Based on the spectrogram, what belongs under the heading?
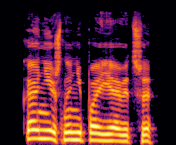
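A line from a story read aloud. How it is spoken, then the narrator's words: Sudden cheerful voice. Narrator (Russian): вдруг весело сказала Динка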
